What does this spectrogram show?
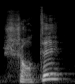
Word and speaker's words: chanter: plus d'un nom francophone on prononce d'un côté chanter et de l'autre de voir et partir il y a eu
